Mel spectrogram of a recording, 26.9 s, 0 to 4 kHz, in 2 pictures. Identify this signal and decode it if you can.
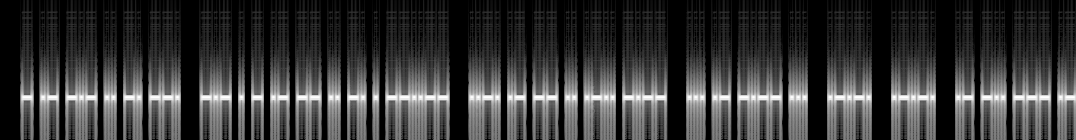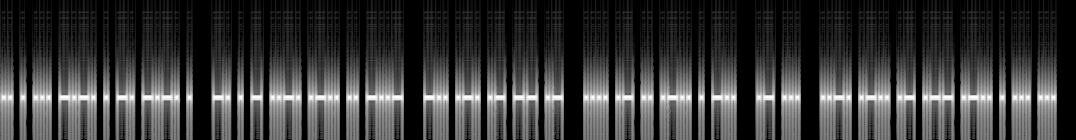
Morse code, heard as a keyed tone, about 30 wpm, 550 Hz. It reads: TAKING KETAMINE, FAMILY SAYS <AR> <AR> ADOLESCENCE NETFLIX DRAMA HAILED AS FLAWLESS
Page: news headlines in morse code at 30 wpm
